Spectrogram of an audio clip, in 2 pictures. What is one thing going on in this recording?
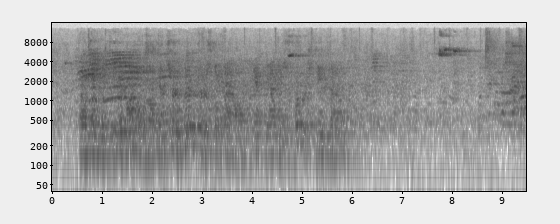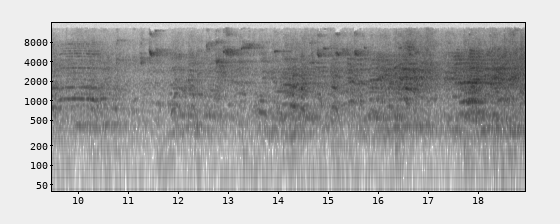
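A crowd of spectators murmurs and calls out in a large echoing hall.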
